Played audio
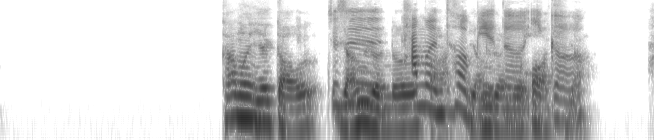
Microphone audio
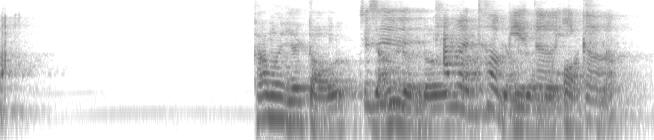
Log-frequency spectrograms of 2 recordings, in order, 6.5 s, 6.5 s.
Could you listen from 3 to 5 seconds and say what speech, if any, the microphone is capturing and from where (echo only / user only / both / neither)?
echo only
